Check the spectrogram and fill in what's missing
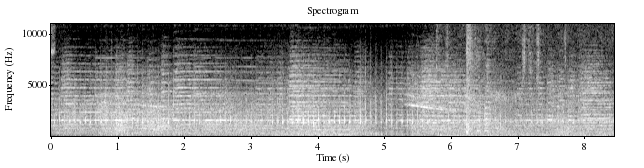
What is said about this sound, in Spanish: Parece un pájaro. Por el ruido que hace parece un avión. Pues ni una cosa ni la otra, es un helicóptero.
